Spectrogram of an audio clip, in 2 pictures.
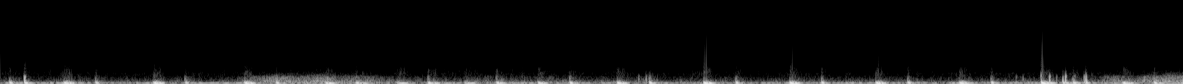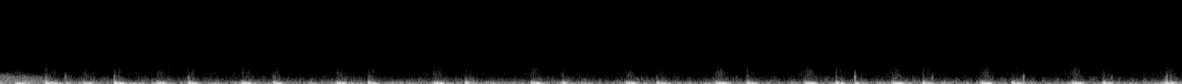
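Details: Male heartbeat heard through a stethoscope: steady, low thumps at about 69 beats a minute, normal rhythm; normal heart sounds.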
